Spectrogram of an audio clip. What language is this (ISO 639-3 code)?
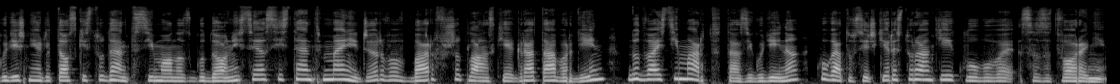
bul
